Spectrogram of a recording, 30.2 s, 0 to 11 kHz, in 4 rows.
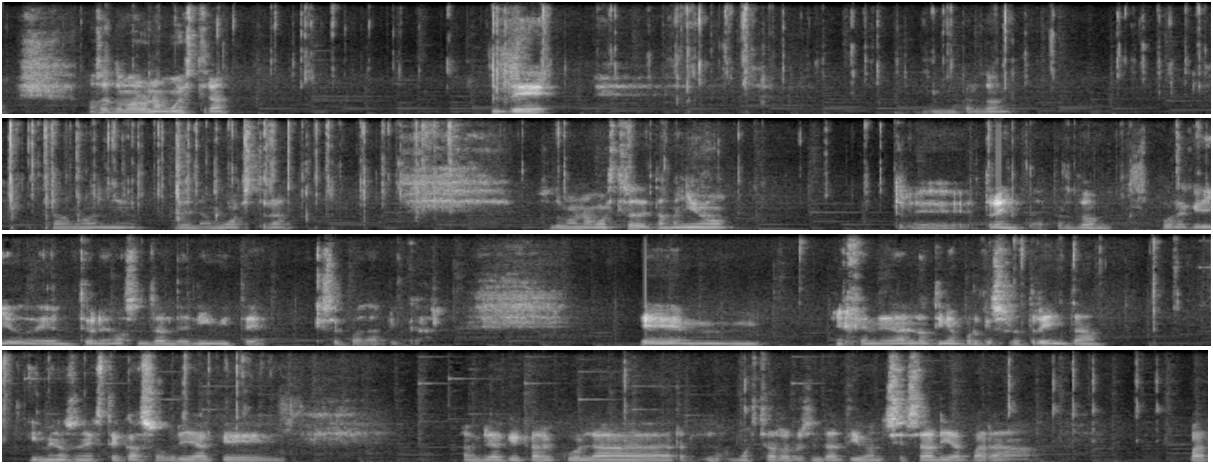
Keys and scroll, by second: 1.0 super+Up, 1.1 super+Left, 1.4 super+Up, 2.0 super+Left, 6.3 alt+BackSpace, 9.6 shift+space, 9.7 shift+0, 9.8 shift+space.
